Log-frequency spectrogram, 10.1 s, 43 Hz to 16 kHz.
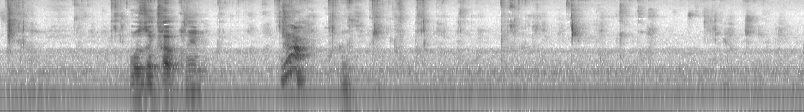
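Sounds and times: steady low hum: 0.0 - 10.0
wet chewing clicks: 0.0 - 10.0.

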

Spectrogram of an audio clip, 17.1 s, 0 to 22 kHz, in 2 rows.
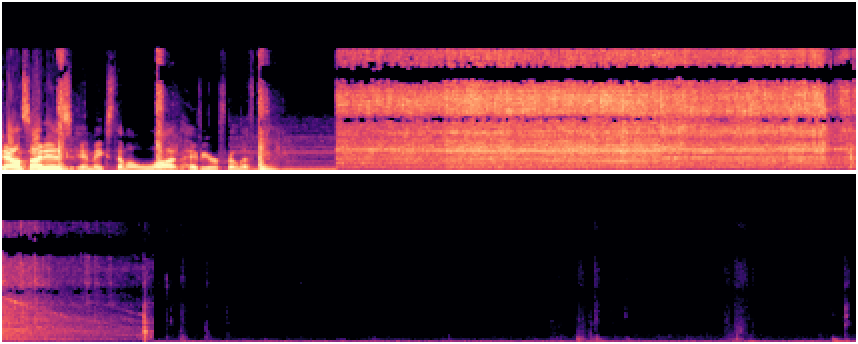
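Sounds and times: circular saw cutting board: 2.2 - 10.1.

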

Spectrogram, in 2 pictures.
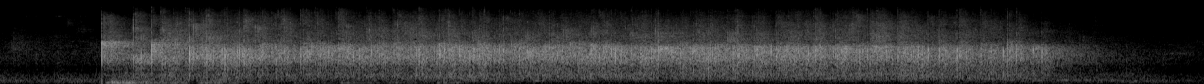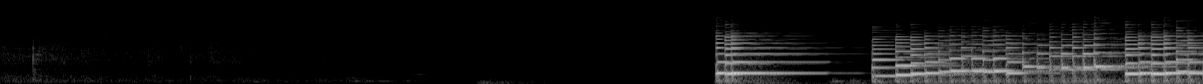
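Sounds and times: audience applauding: 1.0 - 11.4.

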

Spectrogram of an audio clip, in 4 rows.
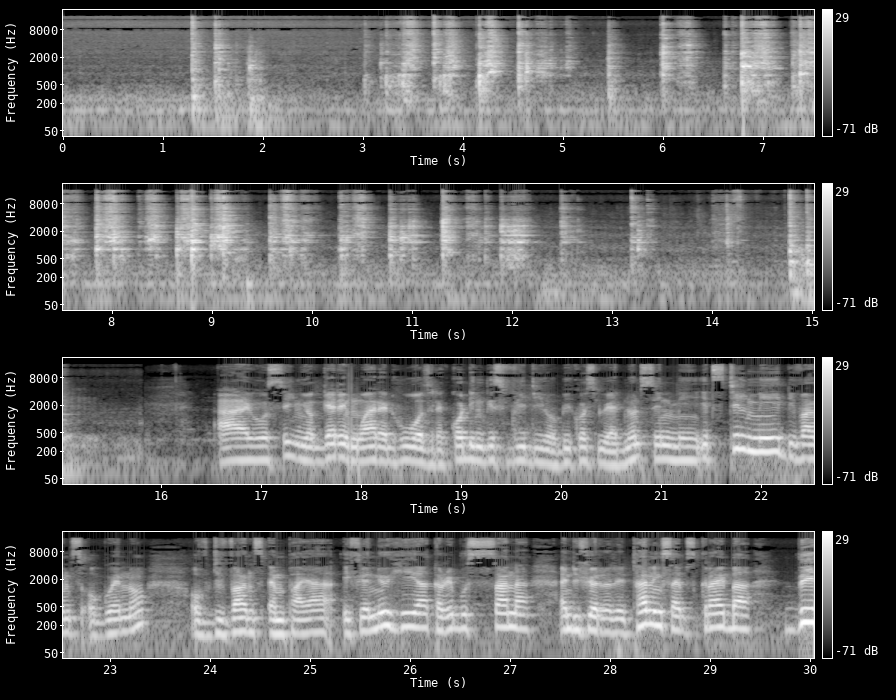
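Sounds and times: metal spoon scraping cooking pot: 3.0 - 14.4.

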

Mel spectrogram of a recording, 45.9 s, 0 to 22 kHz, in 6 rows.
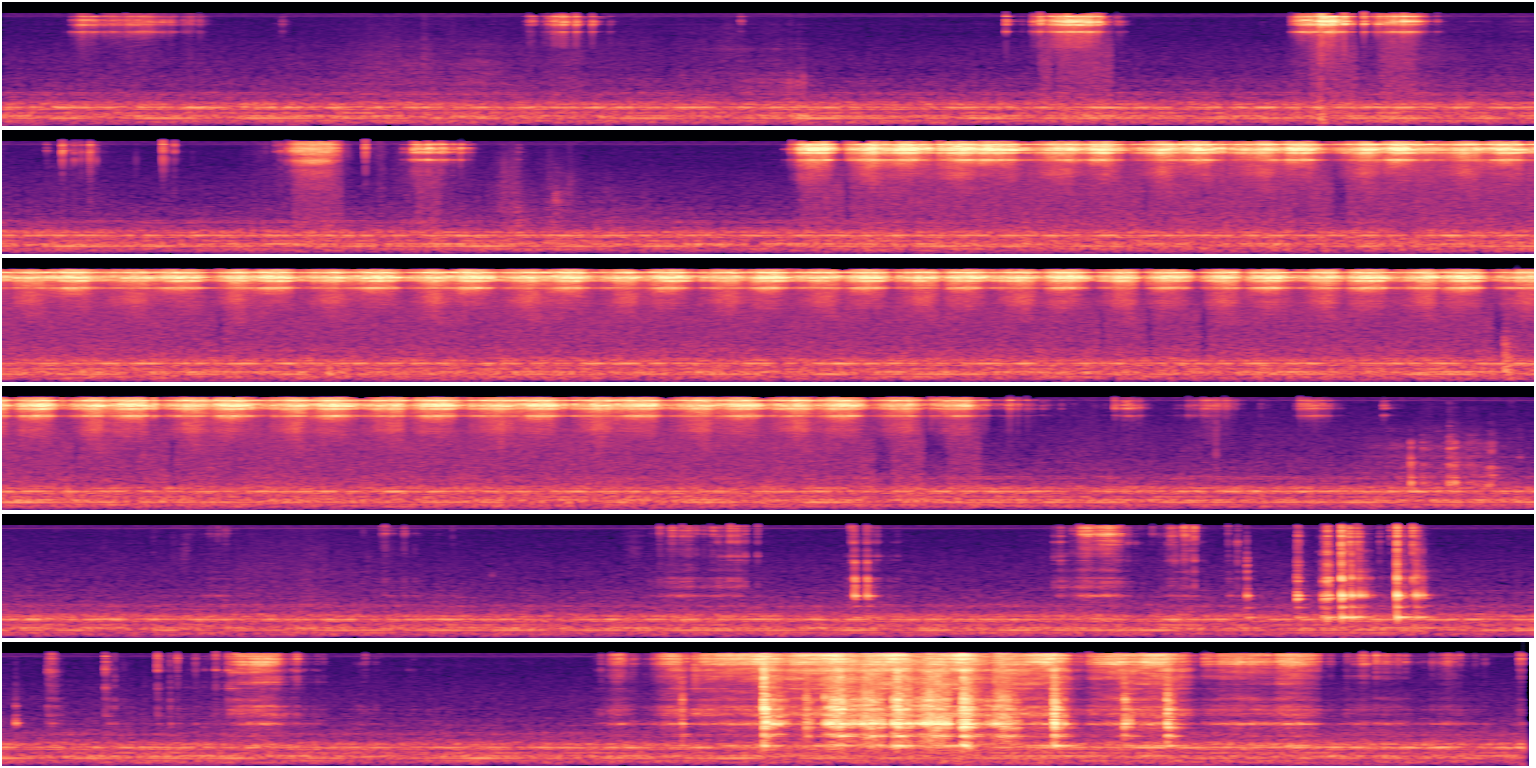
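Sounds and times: shaker shaken by hand: 41.8 - 44.3.

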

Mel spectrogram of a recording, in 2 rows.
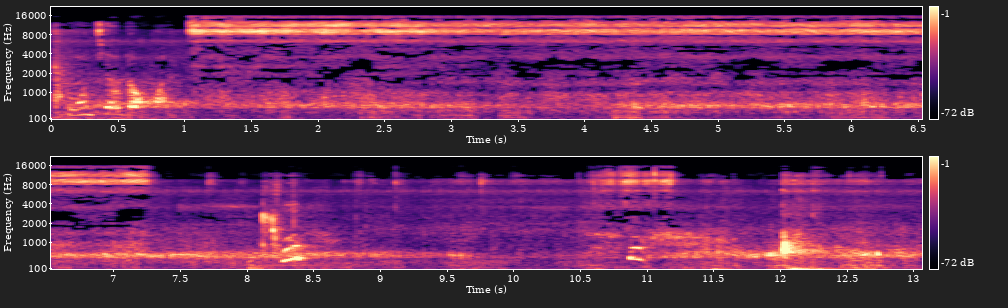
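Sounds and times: spray misting hiss: 1.0 - 7.3.

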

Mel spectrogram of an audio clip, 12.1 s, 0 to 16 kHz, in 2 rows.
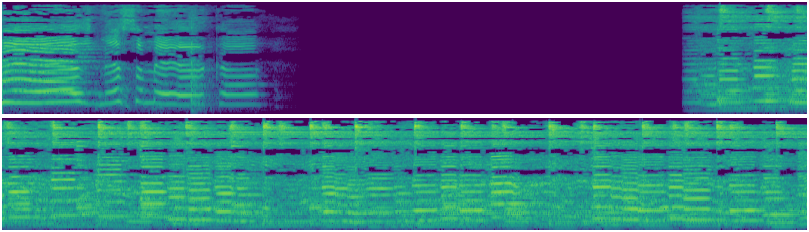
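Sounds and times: big band jazz: 5.1 - 12.0.

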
